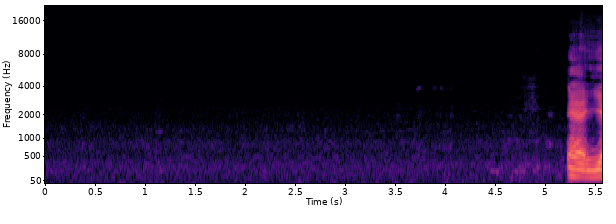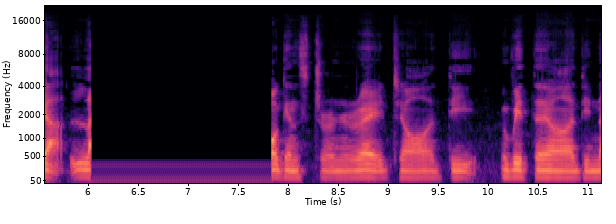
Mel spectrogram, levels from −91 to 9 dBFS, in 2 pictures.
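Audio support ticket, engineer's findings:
Speech cuts out abruptly at 6.03 s and returns at 7.83 s, about 1.8 s lost. Gap holds only faint mains hum, roughly 35 dB below the speech. Audio dropout to a faint residue. Likely a signal break upstream, with the downstream input left open.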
